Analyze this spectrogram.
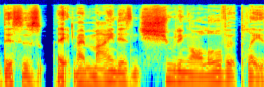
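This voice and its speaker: On a very clean recording with a silent background, a man with an ordinary speaking voice talks at a fairly quick pace, fairly low in pitch with ordinary pitch variation. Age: 30s. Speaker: podcast host. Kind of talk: solo casual monologue.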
